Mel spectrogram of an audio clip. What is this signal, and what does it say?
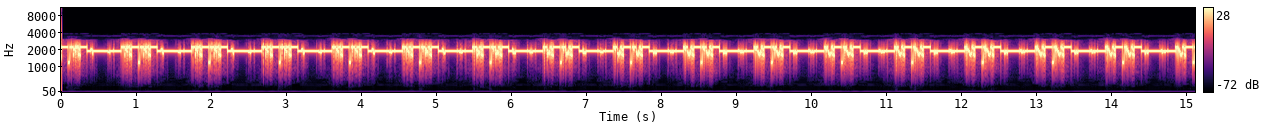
SSTV (slow-scan television), PD 290.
